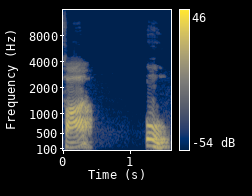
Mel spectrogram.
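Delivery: फा, pause, ऊ; sound by sound. Shown as a demonstration. Teacher showing German V, फा and ऊ spaced apart. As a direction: break फाउ into फा and ऊ. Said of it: "इसको बोलते हैं फाउ".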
